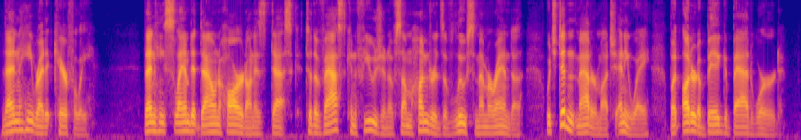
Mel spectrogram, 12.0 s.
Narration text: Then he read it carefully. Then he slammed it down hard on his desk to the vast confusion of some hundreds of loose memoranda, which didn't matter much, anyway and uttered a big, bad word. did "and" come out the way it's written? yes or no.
no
